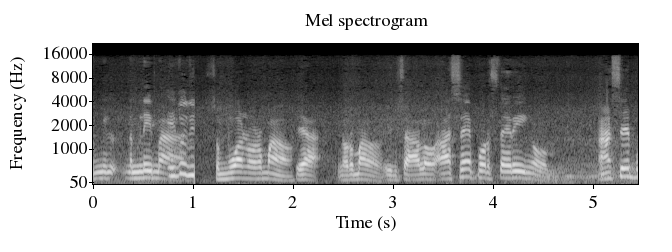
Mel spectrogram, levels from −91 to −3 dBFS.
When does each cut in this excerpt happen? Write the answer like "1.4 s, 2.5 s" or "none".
1.0 s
